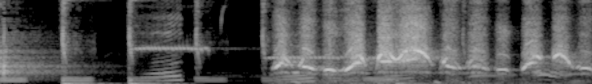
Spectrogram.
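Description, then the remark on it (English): A neurobiologist whistles a few short, clear notes and rising sweeps, then breaks into a fast, warbling run of chirps that imitates birdsong, fairly loud, with no talking. “The whistles you just heard are from”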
